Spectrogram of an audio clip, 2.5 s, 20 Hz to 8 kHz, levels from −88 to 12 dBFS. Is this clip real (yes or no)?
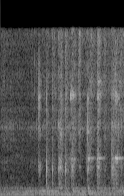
no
